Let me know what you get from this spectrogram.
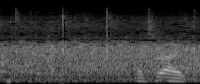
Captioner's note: applause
